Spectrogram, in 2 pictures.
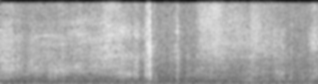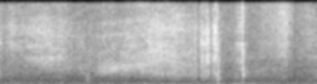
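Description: Fingertips rub along the uncoated paper pages of a thick open paperback book, making a soft, continuous, bright papery rustle with a low hum beneath. A page is lifted and turned, and two brief crisp ticks stand out from the quiet rubbing.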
